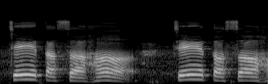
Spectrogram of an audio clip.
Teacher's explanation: হ এর উচ্চারণটা পূর্ণরূপে হবে কারণ এই বিসর্গটা লাইনের একদম শেষে আছে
